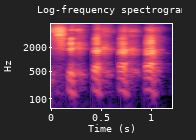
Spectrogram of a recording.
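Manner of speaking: real high-pitched laugh. Real, not acted. Laughs at his own talk.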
